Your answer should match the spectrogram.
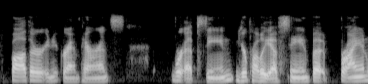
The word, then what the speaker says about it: Epstein: But so Henry Epstein, nephew of Brian, says Brian pronounced it Epstein.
